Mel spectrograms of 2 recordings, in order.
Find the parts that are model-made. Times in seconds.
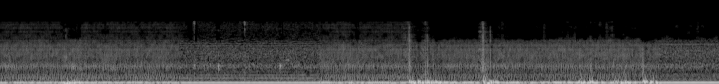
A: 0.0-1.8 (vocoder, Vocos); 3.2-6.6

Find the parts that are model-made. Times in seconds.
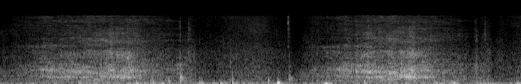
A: none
